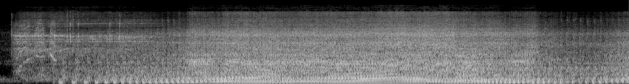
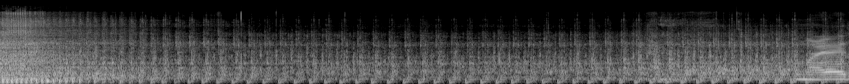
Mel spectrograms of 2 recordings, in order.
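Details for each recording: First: Royal Enfield Bullet that misfired after rainwater got into the fuel tank and carburettor, after draining the water: quick start then even, steady idle thump with no skipped beats; misfire gone, normal idle. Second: Royal Enfield Bullet single-cylinder at idle, with water in the carburettor fuel: the thump runs uneven, stumbling and skipping instead of a steady beat. Misfire from water in the fuel, cleared by draining the carburettor.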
